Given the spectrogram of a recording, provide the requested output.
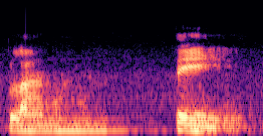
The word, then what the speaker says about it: plantae: Kalau hewan tadi adalah animalia, kingdomnya, sedangkan di sini kalau tumbuhannya itu plante. Walaupun tulisannya plantae ya, tapi bacanya adalah plante.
